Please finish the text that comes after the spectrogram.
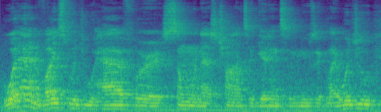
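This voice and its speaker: A man's voice: lowish voice, normal speed. A man hosting a podcast, putting casual questions to his guest in an informal interview style. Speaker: podcast host. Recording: echoey room, distant mic, background noise.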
